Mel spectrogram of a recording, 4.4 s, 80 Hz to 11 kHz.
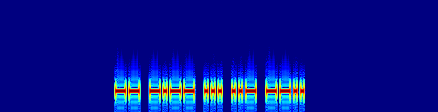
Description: Morse code, heard as a keyed tone, about 36 wpm, 700 Hz. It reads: MYSUZ
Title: Code Groups - 5 Letters - 35wpm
